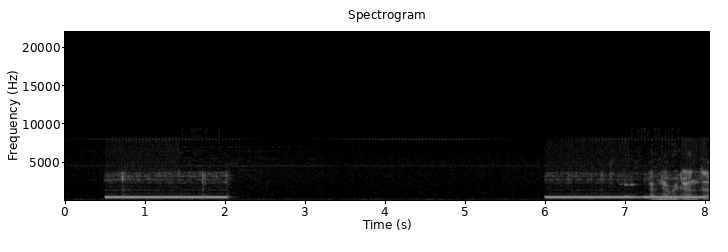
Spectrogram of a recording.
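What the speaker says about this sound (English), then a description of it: "Okay, I'm calling right now." An outgoing telephone call rings back in two steady electronic tones, each lasting about a second and a half, separated by a few seconds of quiet line. Clattering handling noise overlaps the end of the second ring.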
